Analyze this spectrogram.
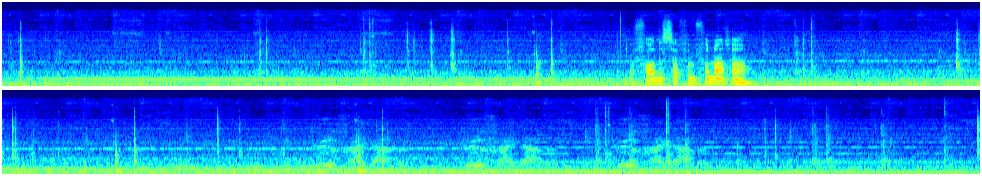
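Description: A train's electric motor hums and slowly falls in pitch as the train slows down.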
